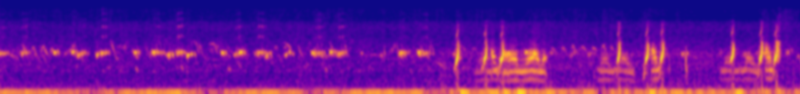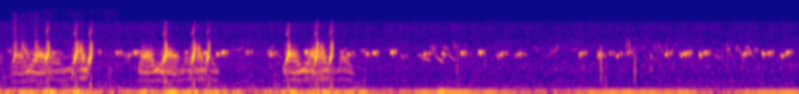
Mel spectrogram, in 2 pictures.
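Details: Common quail (batair) in a double morning call, kirk karkar. A long string of short, high, repeated chirps. Loud, harsh, buzzy bursts fill the middle. Low hum continues beneath.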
